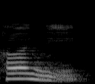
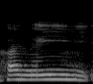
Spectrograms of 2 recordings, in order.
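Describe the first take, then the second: First: "honey" ending in a clear short "i" sound, hun-ee; correct i ending. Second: "honey" ending in an "ei" sound, like hon-ei; wrong ei ending. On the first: Shown as a demonstration. Teacher models the correct ending for students, final i. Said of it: "não tem esse ei". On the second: Retold or imitated. Teacher imitates students' mispronunciation, ending in ei. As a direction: say "honey" with the final vowel as "ei", the common mistake. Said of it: "a gente fazendo esse ei".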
